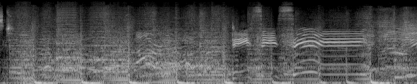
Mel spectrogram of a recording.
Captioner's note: upbeat music; women cheering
